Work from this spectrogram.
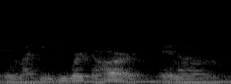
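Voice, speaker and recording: A man's voice: low-pitched, level tone, normal speed. A man in his thirties chatting casually as a podcast guest, laid-back and rambling, with many "like"s. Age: 30s. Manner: laid-back, talks in loose run-on phrases with many "like"s. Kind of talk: casual chat. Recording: echoey room, mic at a distance, noisy.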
